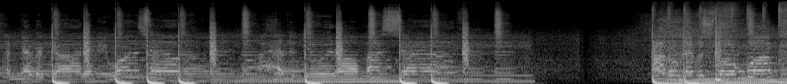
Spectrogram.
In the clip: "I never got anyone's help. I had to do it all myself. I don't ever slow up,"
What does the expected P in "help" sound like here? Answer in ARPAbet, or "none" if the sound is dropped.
F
